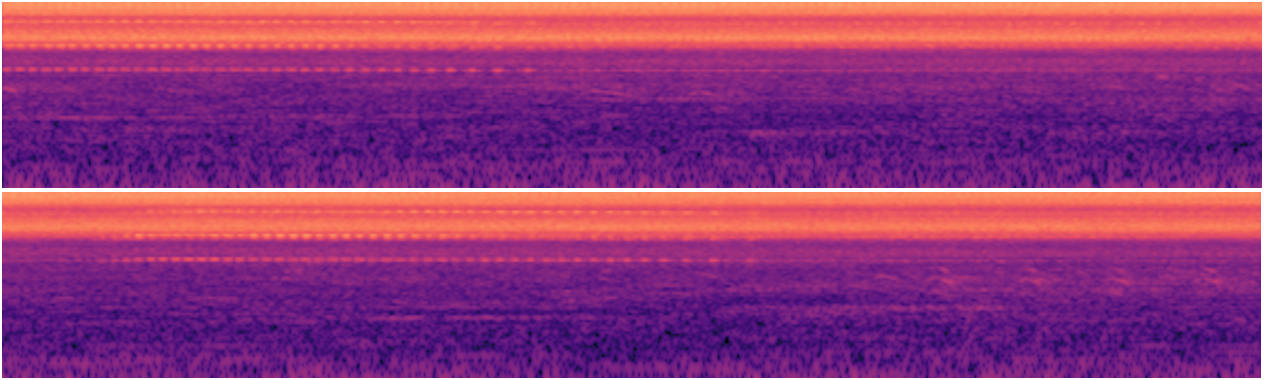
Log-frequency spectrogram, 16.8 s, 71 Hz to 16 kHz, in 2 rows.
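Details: Cicadas calling at Meiji Jingu shrine in Tokyo on 25 August 2018, a dense continuous high shrill buzz with thin steady whistled tones layered on top, loud throughout, with faint background noise.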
